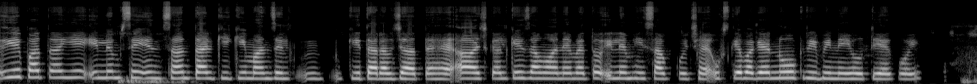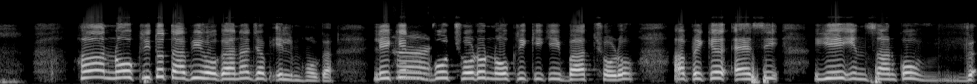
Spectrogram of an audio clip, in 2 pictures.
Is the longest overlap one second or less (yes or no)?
yes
